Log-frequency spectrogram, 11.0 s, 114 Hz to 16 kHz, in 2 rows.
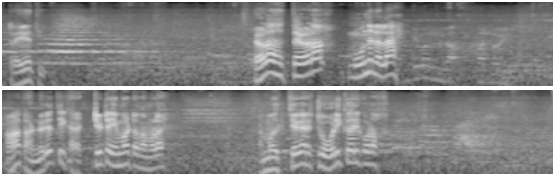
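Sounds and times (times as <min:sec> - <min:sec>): train horn: 0:00.0 - 0:01.6.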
